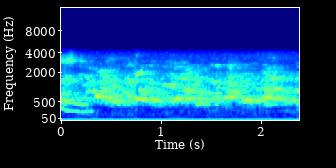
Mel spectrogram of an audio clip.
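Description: Dogs barking and whining in a shelter kennel, with a falling whine in the first moment and a steady chorus of short yips and calls after it.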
